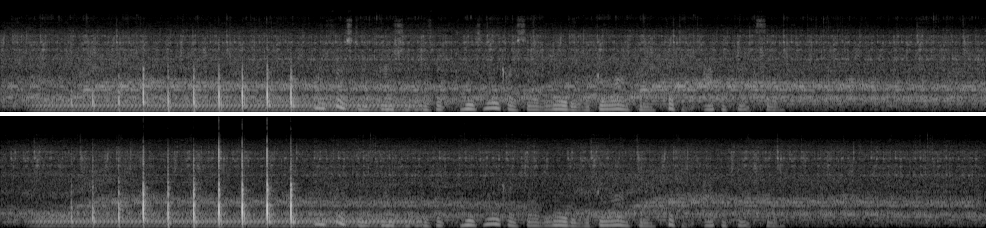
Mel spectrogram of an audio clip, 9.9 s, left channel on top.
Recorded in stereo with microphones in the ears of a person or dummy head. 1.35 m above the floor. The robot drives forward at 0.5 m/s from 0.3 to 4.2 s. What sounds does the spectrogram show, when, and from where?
0.7 s hammering: 45° right (ahead or behind); by 3.0 s 65° right (ahead or behind)
3.1 s a woman speaking: 75° left (ahead or behind); by 7.9 s 70° left (ahead or behind)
